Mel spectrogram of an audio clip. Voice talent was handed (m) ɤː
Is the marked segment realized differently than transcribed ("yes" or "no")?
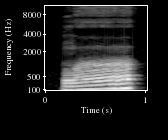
yes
